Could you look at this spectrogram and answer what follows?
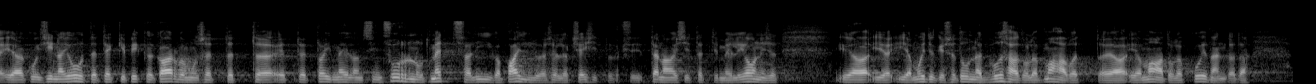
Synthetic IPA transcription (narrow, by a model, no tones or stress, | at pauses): jɑkujsinːɑjuːrd̪et̪e̞kːib̥ikːˑɑɡ̥iɑrvɑmuse̞t̪ːˑet̪ːḛt̪ːet̪ːo̞jme̞jlo̞nsiːnsurnud̪̥me̞t̪sɑliːɡ̥ɑpɑlʲjujɑse̞lːekse̞sʲit̪ːˑɑt̪ɑkst̪ænɑe̞sʲit̪ːˑɑt̪ʲːˑime̞jljo̞ːnised̪ | jɑjɑjɑmujd̪uɡ̥ise̞t̪unːet̪vɤsɑt̪uleb̥mɑɦɑvɤt̪ːɑjɑjɑmɑːt̪uleb̥̚kujve̞nd̪̥ɑd̪̥ɑ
